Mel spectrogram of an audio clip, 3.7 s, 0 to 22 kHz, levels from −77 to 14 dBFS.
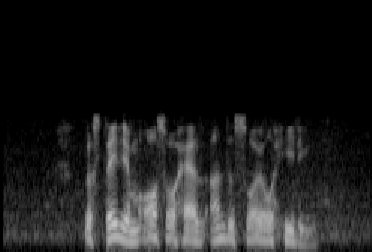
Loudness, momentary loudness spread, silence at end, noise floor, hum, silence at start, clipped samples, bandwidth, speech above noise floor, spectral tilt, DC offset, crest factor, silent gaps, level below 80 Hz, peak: -20 LUFS; 10 LU; 0.55 s; -53 dBFS; none; 0.85 s; under 0.1%; 4.1 kHz; 33 dB; -11.5 dB/octave; under 0.1%; 18 dB; none; -58 dBFS; -2 dBFS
